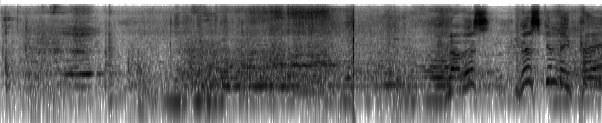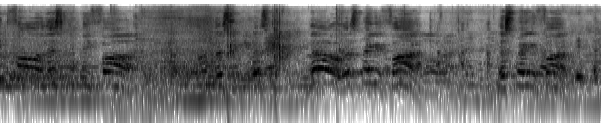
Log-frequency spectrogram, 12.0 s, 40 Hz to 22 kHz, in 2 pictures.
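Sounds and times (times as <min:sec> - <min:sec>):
murmur of overlapping voices: 0:00.3 - 0:12.0.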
